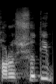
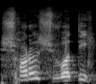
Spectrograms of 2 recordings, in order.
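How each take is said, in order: First: The name is said with relaxed everyday pronunciation. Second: The name is said with careful formal pronunciation. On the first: "চলতি ভাষাতে কিন্তু সরস্বতী বলি" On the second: "প্রকৃত উচ্চারণ হচ্ছে"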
